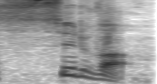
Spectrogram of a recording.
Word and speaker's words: Surdoval: today we're talking two and I'm going to mispronounce the name again I'm gonna get this right Michelle suitoval that's it okay he's close close so certain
